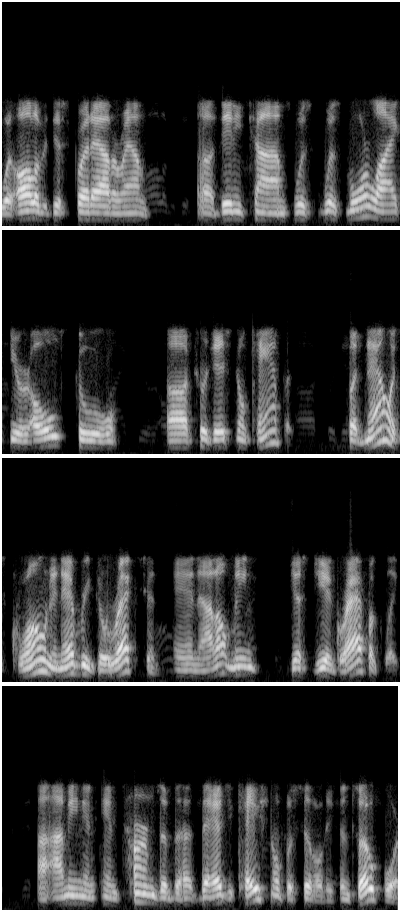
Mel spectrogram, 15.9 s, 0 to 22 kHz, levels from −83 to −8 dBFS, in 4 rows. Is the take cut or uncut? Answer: uncut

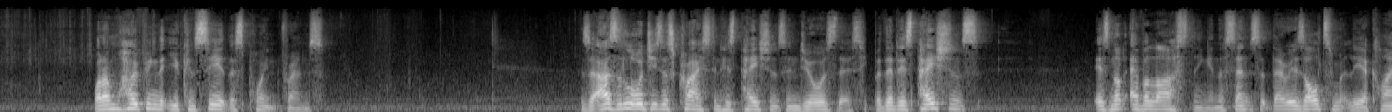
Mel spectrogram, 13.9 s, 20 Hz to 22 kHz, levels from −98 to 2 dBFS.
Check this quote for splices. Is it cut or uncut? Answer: cut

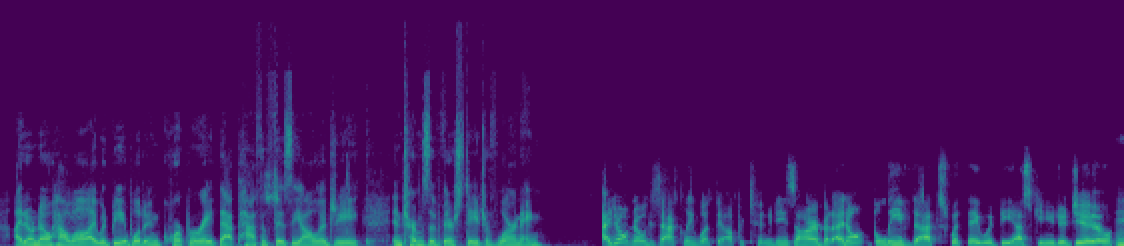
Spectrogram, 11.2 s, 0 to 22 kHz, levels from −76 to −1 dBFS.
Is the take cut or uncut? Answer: uncut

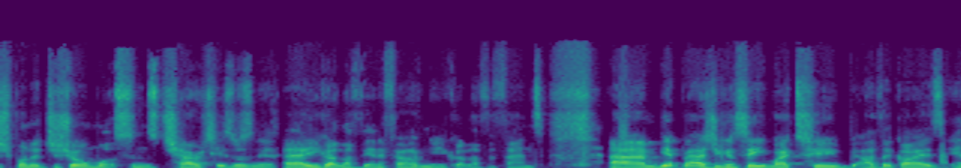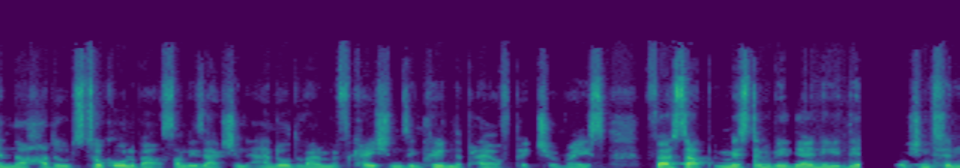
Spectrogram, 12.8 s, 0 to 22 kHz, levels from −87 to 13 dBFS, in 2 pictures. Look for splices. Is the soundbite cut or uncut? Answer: cut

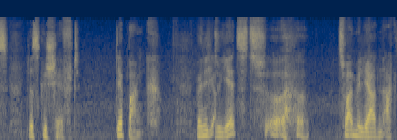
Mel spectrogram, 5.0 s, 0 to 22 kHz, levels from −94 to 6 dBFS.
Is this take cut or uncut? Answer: cut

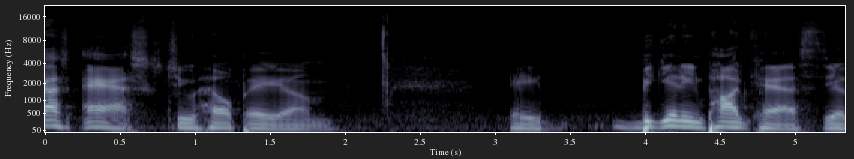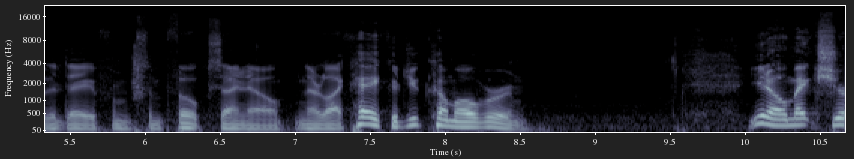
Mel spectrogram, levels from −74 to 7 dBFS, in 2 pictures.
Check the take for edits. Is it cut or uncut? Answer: uncut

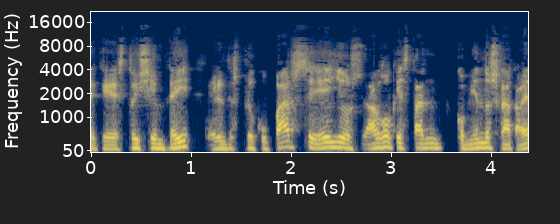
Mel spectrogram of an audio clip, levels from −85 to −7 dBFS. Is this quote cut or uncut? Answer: cut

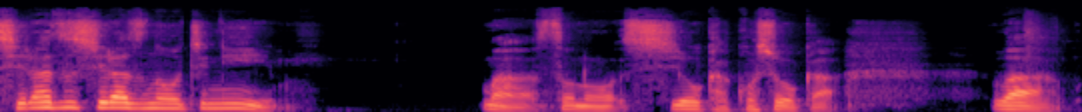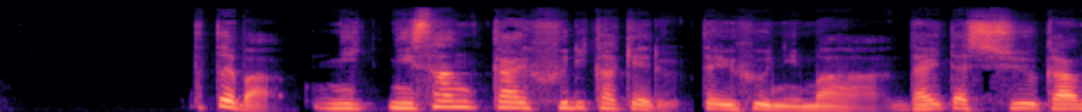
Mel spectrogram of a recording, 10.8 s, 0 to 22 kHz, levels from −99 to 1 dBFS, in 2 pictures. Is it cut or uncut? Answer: cut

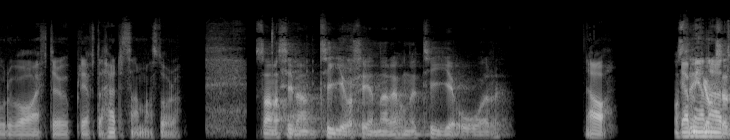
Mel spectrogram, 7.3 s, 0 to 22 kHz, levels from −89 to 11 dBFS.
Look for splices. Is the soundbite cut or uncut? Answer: cut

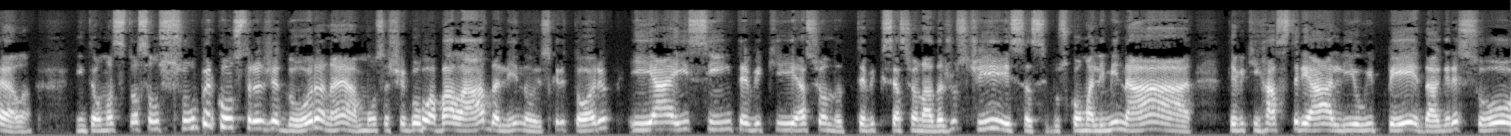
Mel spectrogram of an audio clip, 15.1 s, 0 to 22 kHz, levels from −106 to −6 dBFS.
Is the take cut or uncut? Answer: cut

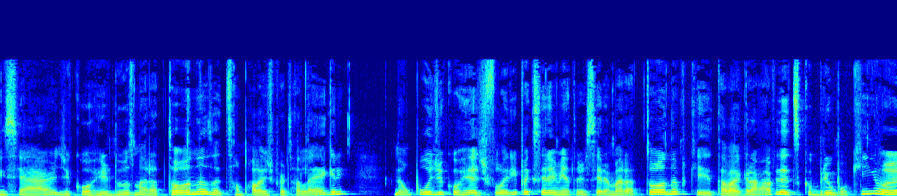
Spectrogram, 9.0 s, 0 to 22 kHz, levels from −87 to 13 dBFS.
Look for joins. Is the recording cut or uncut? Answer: uncut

